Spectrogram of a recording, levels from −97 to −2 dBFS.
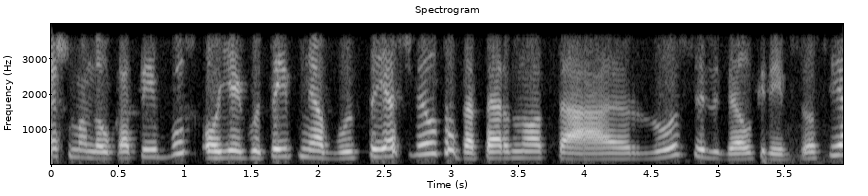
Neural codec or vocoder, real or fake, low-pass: none; real; 3.6 kHz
